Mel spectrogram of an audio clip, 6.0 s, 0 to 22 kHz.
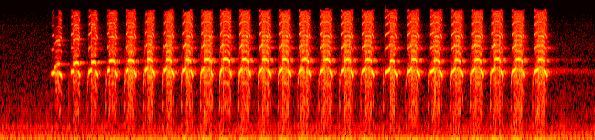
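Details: Osprey at nest-cam nest around an evening fish delivered to female Alma at sunset, 11 August 2018: a steady run of about twenty sharp, high, whistled notes, roughly four a second, clear and evenly spaced, faint hiss.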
